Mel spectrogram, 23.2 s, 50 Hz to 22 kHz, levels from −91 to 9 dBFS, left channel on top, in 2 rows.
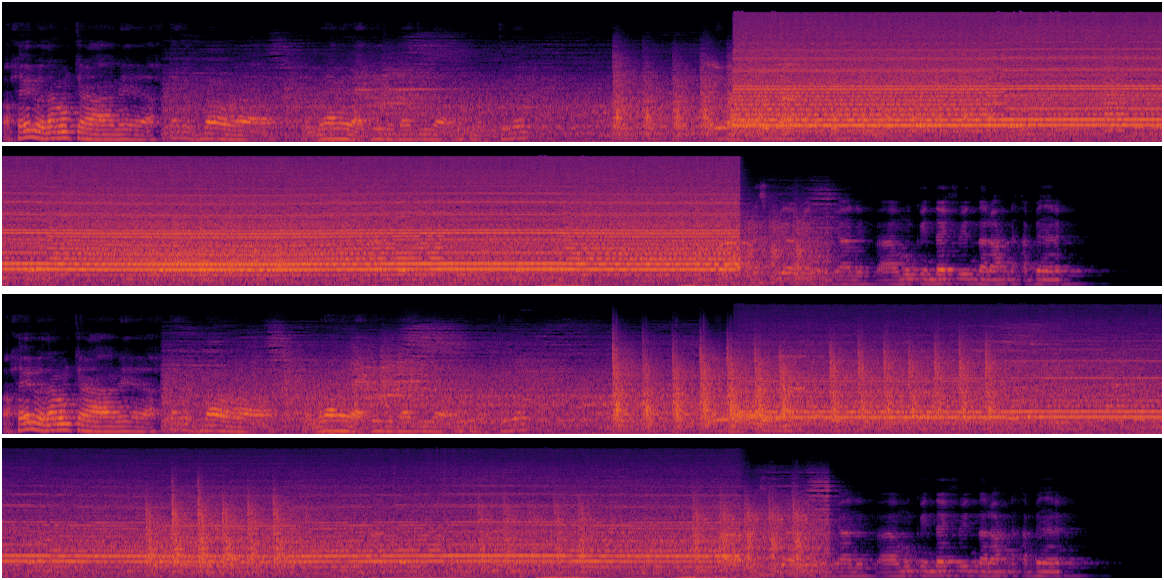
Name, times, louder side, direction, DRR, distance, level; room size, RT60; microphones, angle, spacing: voice 1, 0.0-5.4 7.2-7.7, right 2 dB, 5° right, 4 dB, 0.5 m, -32 dB
sound 1, 1.6-19.9, right 4 dB, 80° right, 0.9 m, -34 dB
voice 2, 7.0-10.5 10.8-17.6 18.7-22.2, left 2 dB, 15° left, 6 dB, 1.1 m, -38 dB
sound 2, 7.3-19.0, left 6 dB, 50° left, 0.5 m, -26 dB
12.0 x 7.4 x 4.6 m, 0.75 s
head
